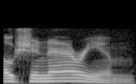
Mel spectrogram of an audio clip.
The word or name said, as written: oceanarium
